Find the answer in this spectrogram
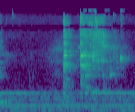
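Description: Irish whiskey poured from a glass bottle into a small metal jigger: a faint liquid trickle, with a small click about a second in.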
